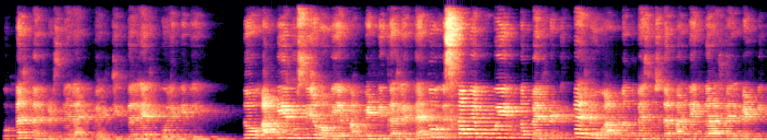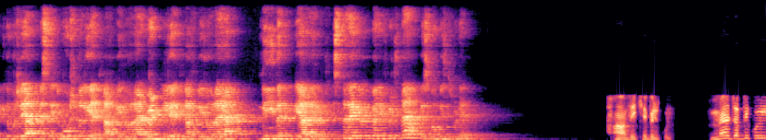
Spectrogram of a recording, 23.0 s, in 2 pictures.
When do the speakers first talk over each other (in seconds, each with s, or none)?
none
